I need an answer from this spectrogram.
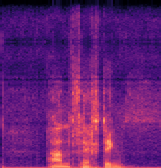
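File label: "aanvechting", Dutch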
